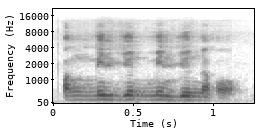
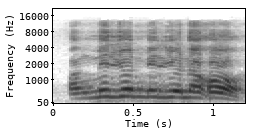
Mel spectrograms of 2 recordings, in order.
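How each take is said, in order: First: Soft low murmur to oneself; quiet. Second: Louder and higher, proud; loud declaration. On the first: Speaker to audience, quiet first try. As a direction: say it softly under your breath. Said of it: "Sabihin mo". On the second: Speaker urging audience, loud proud affirmation. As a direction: say it out loud and mean it. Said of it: "Sabihin nyo sa sarili nyo". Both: Shown as a demonstration.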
